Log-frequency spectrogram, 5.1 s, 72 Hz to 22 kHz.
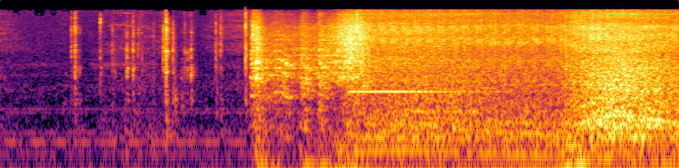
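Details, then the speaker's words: BMW E39 that had its battery hooked up backwards and sat a while, smelling of old gas: starter churns about two seconds before catching, then lumpy rough idle; owner suspects a stuck cold start valve, among other things. "She's kind of rough, boy. She's kind of rough."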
